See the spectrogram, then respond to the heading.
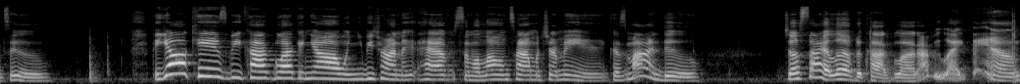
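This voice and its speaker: A woman in her late twenties chatting casually with viewers from home, answering comments and laughing a lot. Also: medium pitch. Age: 20s. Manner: animated, laughing often, slangy. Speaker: vlogger chatting with live viewers. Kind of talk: casual live chat, reading comments.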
